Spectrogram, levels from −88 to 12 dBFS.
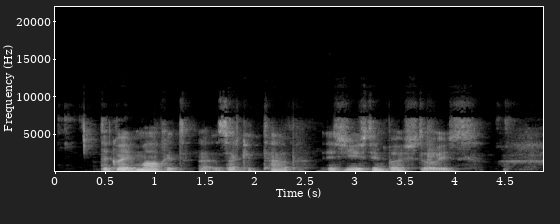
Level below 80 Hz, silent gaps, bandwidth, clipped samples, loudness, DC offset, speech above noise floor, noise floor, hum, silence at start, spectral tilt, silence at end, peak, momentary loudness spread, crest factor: -48 dBFS; none; 10 kHz; under 0.1%; -25 LUFS; under 0.1%; 21 dB; -45 dBFS; none; 0.3 s; -5 dB/octave; 0 s; -6 dBFS; 17 LU; 20 dB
